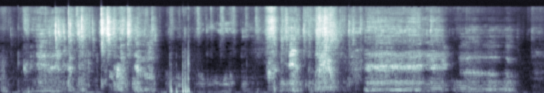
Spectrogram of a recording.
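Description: Two French Bulldogs play together with a run of rough, throaty growls, snorts and grunts that come in uneven bursts. Short whimpering squeaks break in between the louder rasping growls.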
